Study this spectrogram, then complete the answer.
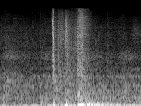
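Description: A bow string twangs as an arrow is loosed.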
